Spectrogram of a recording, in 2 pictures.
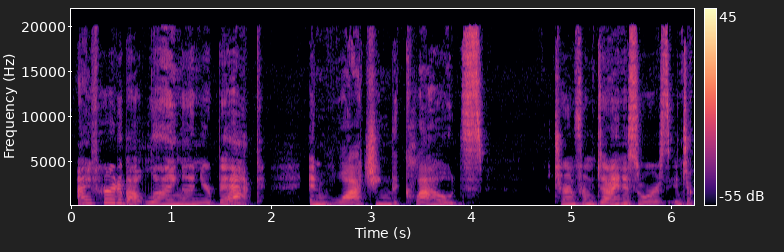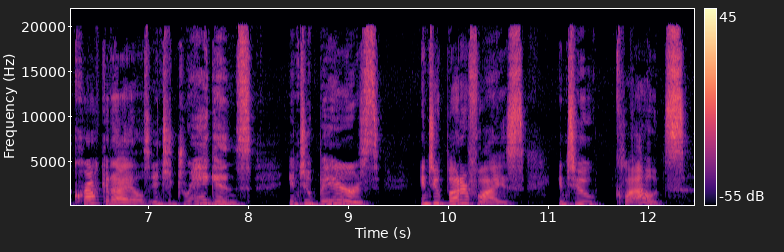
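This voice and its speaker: A woman reads a children's picture book aloud in a voice that sits high, phrasing things deliberately and expressively and adding conversational asides for her young listeners.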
